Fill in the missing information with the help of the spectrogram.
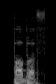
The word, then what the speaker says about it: Boba: But you know what, like, even Temuera Morrison, he kind of says, like, Boba Fett. It's more like, yes, like a Bubba, like it's different. Yeah.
